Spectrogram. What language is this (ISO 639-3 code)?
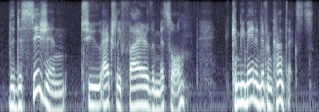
eng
